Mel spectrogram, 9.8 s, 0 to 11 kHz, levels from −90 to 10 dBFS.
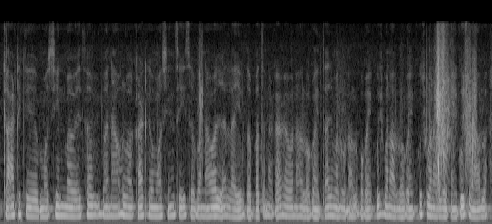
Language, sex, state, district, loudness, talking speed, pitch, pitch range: Bhojpuri, male, Bihar, Gopalganj, -25 LUFS, 45 wpm, 125 Hz, 120-135 Hz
